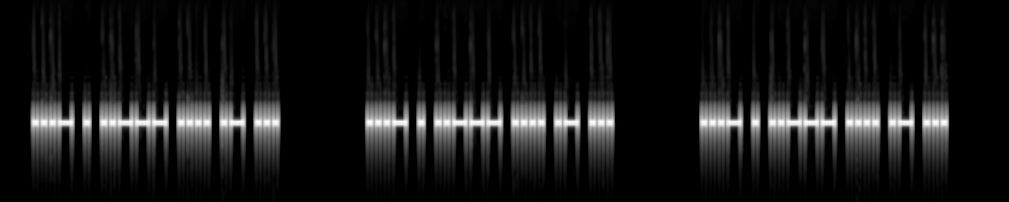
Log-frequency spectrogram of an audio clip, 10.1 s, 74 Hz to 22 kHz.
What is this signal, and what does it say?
Morse code, heard as a keyed tone, about 28 wpm, 700 Hz. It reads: VE2HAS VE2HAS VE2HAS
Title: DXCC-100 Call Signs - 6 Characters - Repeated 3x - 28wpm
